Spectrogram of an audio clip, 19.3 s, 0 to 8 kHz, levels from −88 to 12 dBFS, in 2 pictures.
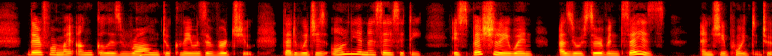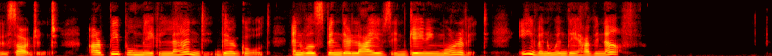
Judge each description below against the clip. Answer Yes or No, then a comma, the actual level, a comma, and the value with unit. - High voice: Yes, high, 235 Hz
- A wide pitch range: No, average, 3.0 semitones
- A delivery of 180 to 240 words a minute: No, average, 150 wpm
